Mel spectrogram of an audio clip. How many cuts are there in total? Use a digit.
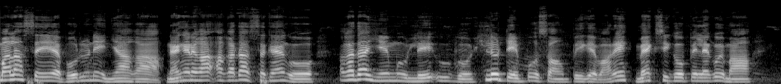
2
